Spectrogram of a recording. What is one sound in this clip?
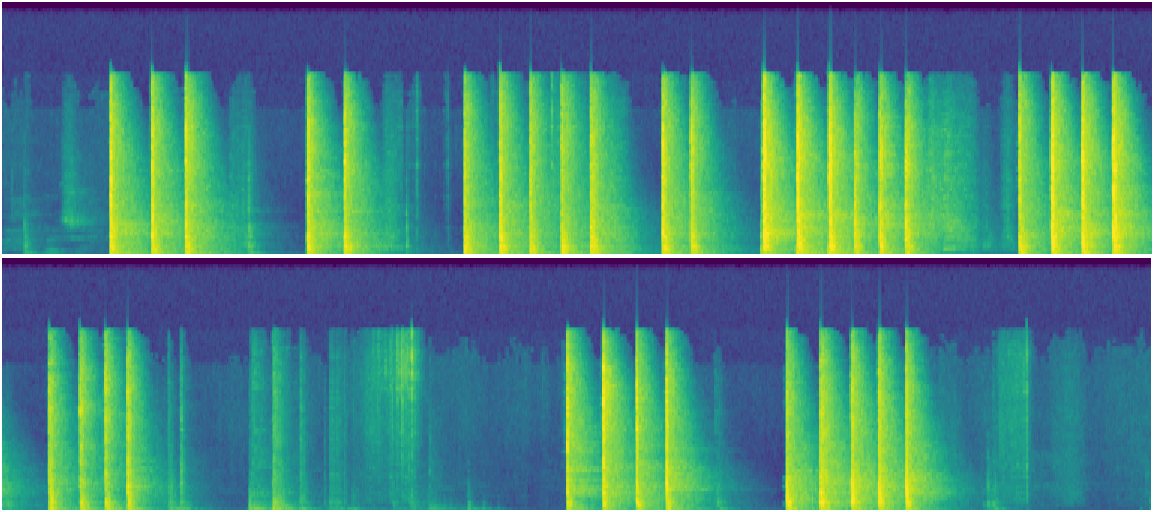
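A mallet taps rapidly on sheet metal in loud, ringing bursts.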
